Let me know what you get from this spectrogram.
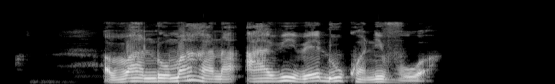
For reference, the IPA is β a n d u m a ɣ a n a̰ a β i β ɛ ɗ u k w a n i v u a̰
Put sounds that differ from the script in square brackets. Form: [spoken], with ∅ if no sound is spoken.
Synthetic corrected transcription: β a n d u m a ɣ a n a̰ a β i β ɛ ɗ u k w a n i v u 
